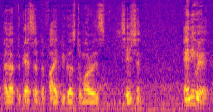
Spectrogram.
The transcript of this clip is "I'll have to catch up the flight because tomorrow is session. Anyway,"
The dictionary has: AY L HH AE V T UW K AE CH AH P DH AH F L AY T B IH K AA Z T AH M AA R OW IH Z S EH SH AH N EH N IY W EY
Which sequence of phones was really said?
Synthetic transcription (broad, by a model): AY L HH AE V T UW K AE S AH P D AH F AY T B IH K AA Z T AH M AA R OW IH Z S EH SH AH N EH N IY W EY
